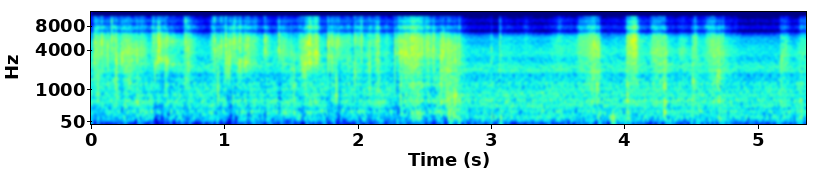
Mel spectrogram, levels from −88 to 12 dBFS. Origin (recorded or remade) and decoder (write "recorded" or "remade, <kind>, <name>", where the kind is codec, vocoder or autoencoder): remade, autoencoder, DAC-VAE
